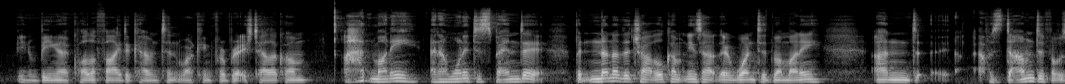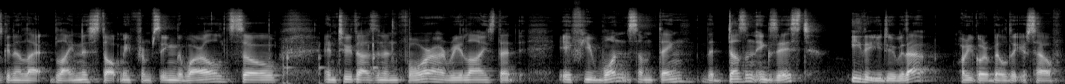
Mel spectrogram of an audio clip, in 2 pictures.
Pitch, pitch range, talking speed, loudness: 105 Hz, 100-115 Hz, 205 wpm, -20 LUFS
